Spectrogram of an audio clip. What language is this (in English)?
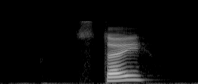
Norwegian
